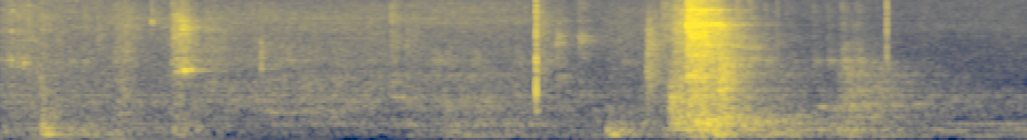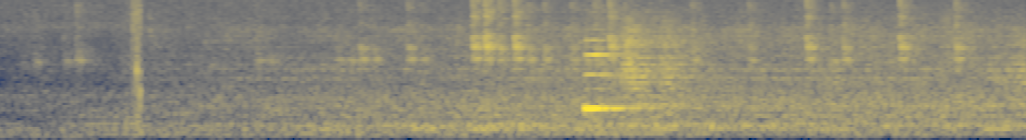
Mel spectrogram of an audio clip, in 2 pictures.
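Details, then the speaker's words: Ride in the Church Ave. Garage elevator in Roanoke, VA, after the Thyssenkrupp modernization with a Hollister-Whitney drive system; the cab was recently redone. The door rumbles shut, then a low, even hum while travelling, with no scraping or knocking: a normal, healthy ride. "but here we go ride on the new elevator the diesel ducey elevator the church avenue garage let's listen to"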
